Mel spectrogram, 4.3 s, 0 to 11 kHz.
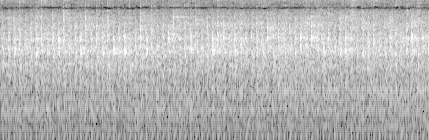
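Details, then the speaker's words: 1959 D-17 tractor after restoration, tune-up and new exhaust: even steady firing pulses about three per second, no knocks or misses; normal running, nice and smooth. "Of course. It sounds good. Nice and smooth."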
